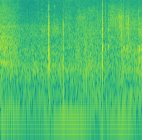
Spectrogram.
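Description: Sharp crack of a cricket bat striking the ball, a clean, powerful hit that sounded huge, about one and a half seconds in. A couple of quieter knocks come just before it, over a steady low stadium hum.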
